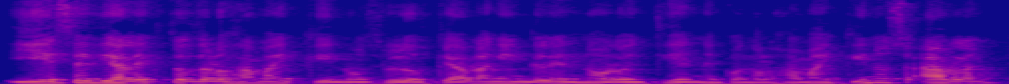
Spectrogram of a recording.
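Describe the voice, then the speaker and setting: A man's voice: medium pitch, fairly quick. A man from the Republic, hosting a history channel and explaining things to his viewers with examples. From Dominican Republic. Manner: addresses the audience directly, explains with examples.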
